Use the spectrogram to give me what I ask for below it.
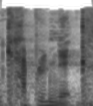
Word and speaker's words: Kaepernick: Colin Kaepernick.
